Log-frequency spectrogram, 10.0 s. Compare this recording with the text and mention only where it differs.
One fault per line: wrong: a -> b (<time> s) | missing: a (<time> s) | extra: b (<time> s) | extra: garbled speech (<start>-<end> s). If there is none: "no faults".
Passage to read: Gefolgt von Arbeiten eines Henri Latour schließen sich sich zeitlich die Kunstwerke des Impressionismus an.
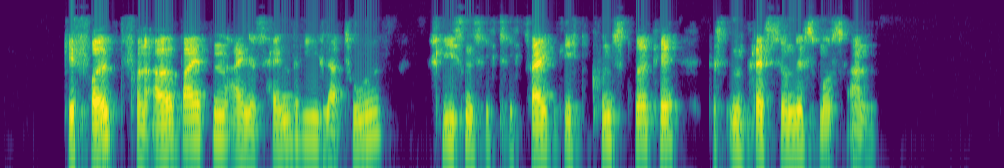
no faults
